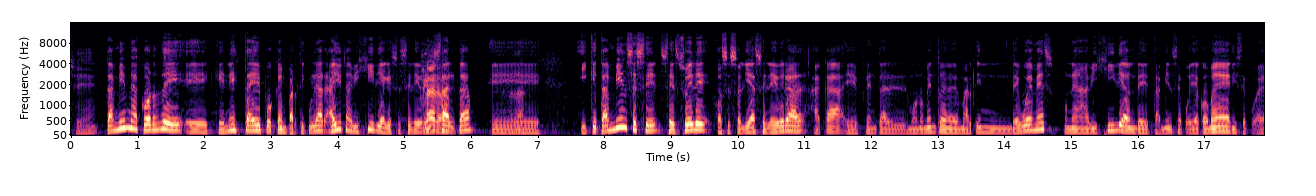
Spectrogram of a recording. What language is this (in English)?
Spanish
